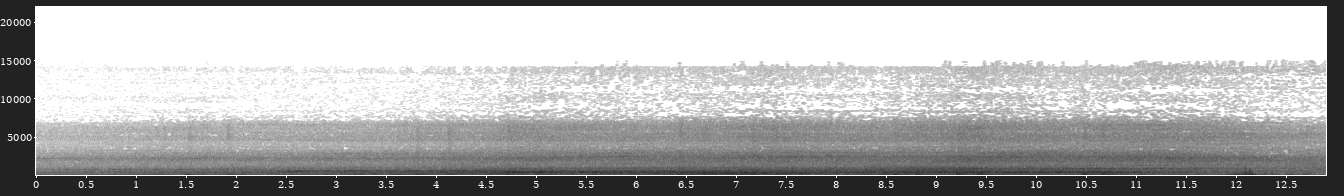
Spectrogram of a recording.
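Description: Kintetsu narrow-gauge electric commuter train running through the station. The sound builds over the first few seconds, with a whine that slowly shifts in pitch and a run of low knocks from the wheels on the rails. There are heavier knocks near the end.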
